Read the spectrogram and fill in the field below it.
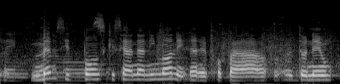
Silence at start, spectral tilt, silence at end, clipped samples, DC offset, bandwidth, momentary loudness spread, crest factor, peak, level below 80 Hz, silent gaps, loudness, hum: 0 s; -4 dB/octave; 0 s; under 0.1%; under 0.1%; 11 kHz; 5 LU; 14 dB; -8 dBFS; -70 dBFS; none; -23 LUFS; none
